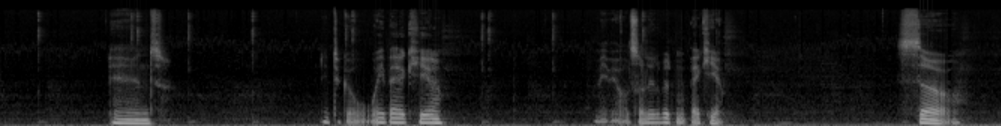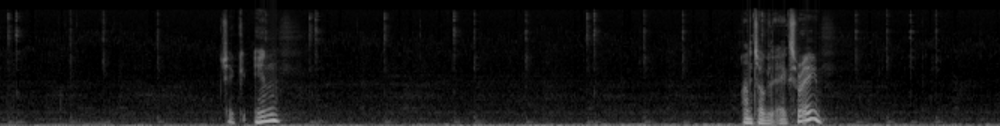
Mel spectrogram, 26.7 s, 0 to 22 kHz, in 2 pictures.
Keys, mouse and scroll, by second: 1.7 click, 2.5 click, 4.6 click, 5.6-6.4 scroll down 1, 6.4 click, 7.4 click, 9.1-9.5 scroll down 1, 9.5-12.5 middle drag, 13.4 click, 14.2 middle click, 14.9-15.4 scroll down 3, 15.4-17.4 middle drag, 17.4 click, 18.4 click, 19.6-21.2 middle drag, 21.2 click, 21.5-21.9 scroll up 4, 21.9-23.4 middle drag, 23.4 click, 23.9-26.6 middle drag.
